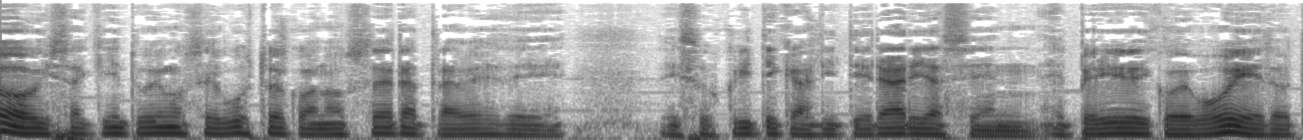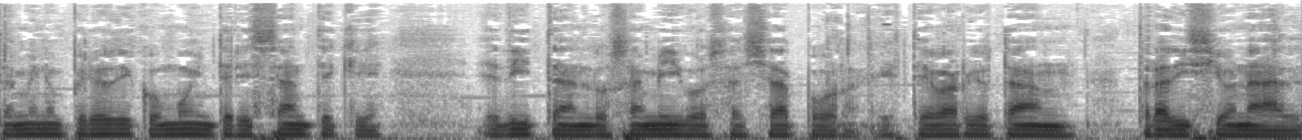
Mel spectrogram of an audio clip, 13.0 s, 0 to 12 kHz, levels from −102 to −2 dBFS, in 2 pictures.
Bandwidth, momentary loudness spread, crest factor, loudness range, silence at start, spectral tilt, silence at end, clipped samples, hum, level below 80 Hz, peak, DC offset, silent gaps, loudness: 11.5 kHz; 9 LU; 18 dB; 4 LU; 0 s; -7.5 dB/octave; 0 s; under 0.1%; none; -36 dBFS; -4 dBFS; under 0.1%; none; -24 LUFS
